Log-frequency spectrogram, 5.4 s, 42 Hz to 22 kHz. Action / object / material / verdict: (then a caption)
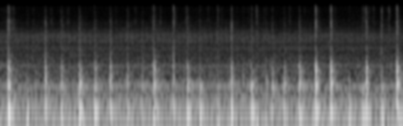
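tap / granite countertop / granite / none. A granite countertop is tapped in a steady, even rhythm, giving 24 quick, dry taps, each with a short bright click and almost no ring. A low, constant hum sits underneath the taps throughout.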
